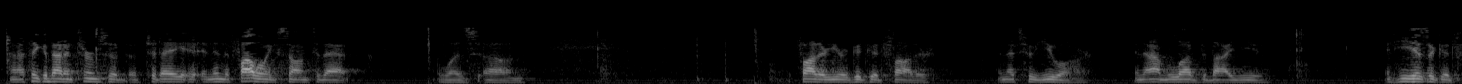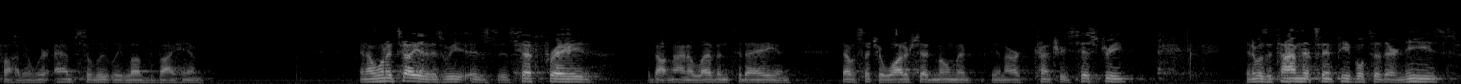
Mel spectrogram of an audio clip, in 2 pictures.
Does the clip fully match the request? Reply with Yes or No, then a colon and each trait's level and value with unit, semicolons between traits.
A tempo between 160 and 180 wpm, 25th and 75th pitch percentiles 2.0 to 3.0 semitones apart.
No: average, 170 wpm; average, 4.2 semitones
